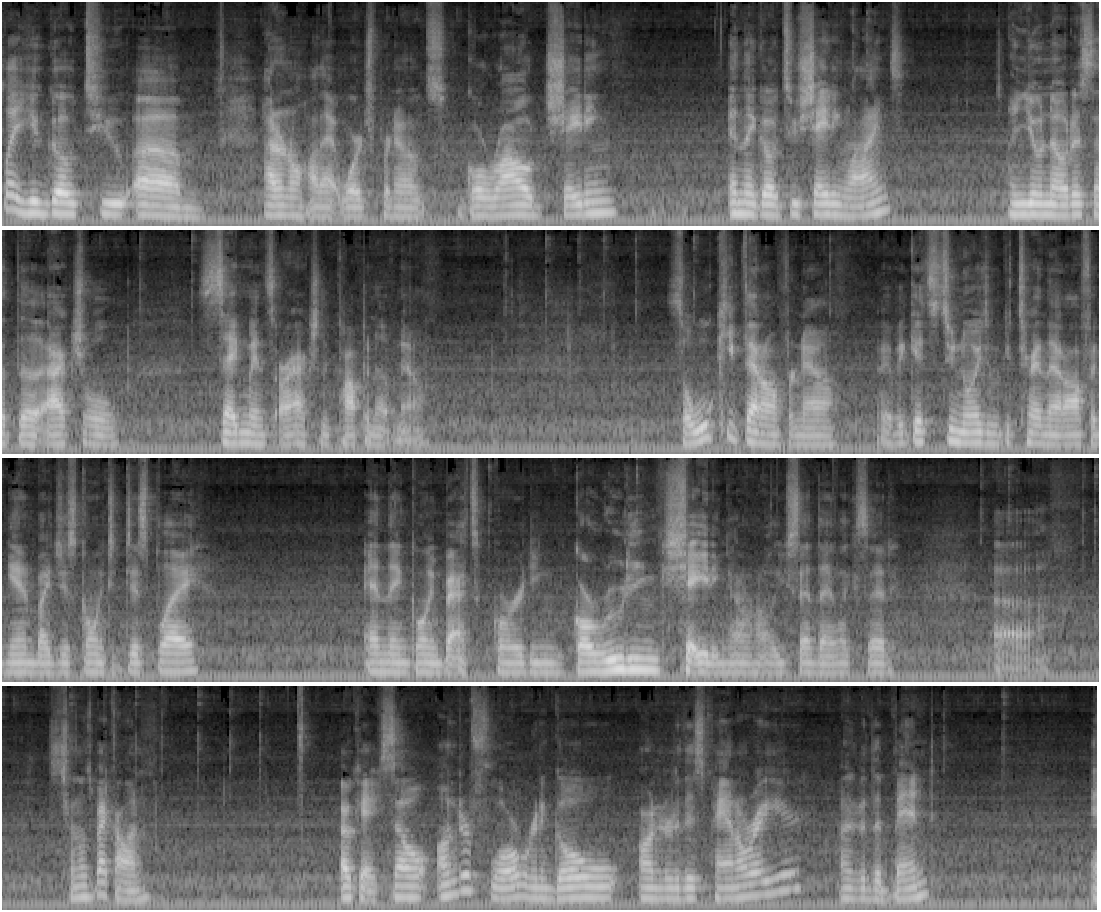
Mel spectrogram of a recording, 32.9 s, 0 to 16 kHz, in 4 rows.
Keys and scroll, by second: 12.5 1, 25.4 1.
